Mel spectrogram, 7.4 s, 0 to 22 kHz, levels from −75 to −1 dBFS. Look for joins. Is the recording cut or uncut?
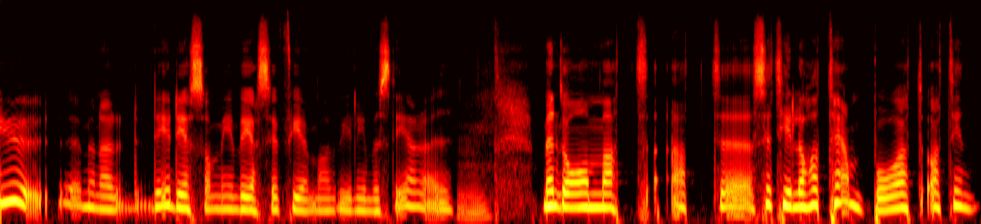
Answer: cut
